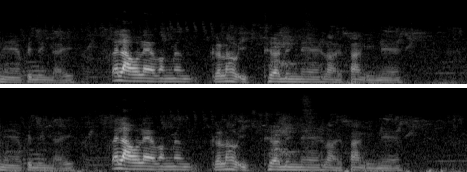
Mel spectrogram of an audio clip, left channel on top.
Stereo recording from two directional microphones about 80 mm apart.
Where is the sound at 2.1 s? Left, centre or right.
Left.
